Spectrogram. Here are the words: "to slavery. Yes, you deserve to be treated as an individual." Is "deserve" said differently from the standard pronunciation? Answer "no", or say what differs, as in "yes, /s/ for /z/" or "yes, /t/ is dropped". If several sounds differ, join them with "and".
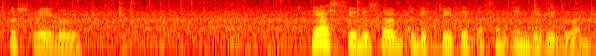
yes, /s/ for /z/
